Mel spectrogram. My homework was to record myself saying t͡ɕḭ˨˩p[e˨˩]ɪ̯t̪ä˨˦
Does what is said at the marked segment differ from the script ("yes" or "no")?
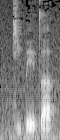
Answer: yes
